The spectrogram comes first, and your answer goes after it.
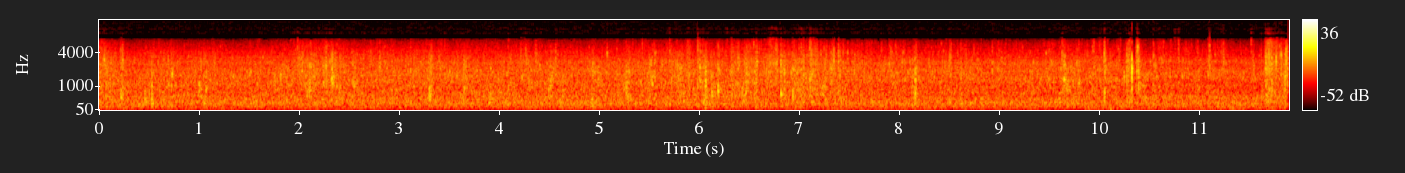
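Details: Steady rushing of a stream fills the recording, with water splashing and trickling throughout.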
